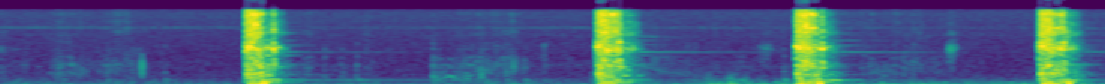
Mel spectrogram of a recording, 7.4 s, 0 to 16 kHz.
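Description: Four AR-15 rifle shots, very loud and sharp, spaced about one to two seconds apart.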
